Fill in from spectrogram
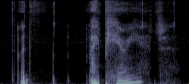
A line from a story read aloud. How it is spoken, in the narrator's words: I whispered, ashamed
